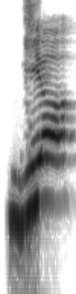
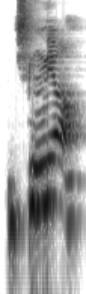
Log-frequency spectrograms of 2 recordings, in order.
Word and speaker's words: ज्ञ: ज्ञ गलत उच्चारण।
